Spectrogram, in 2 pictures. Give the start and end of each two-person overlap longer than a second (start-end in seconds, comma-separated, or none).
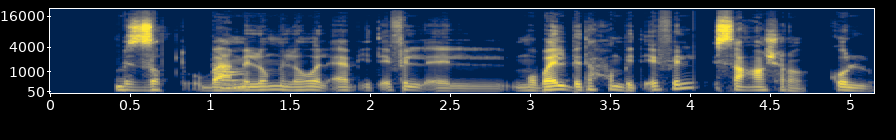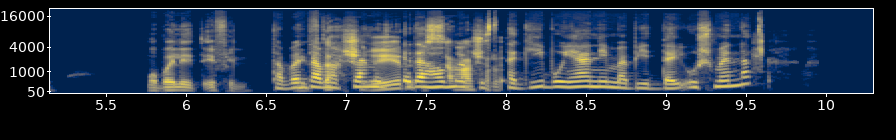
6.5-8.0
